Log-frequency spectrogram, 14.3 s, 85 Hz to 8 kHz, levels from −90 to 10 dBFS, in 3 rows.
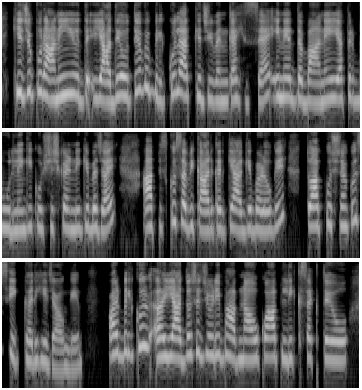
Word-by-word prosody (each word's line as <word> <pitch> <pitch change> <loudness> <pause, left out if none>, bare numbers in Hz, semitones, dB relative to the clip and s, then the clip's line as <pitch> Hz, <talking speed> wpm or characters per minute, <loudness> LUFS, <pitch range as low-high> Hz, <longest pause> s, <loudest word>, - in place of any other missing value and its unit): कि 315 0 +6
जो 320 +3 +2
पुरानी 285 -1 +3
द 250 +1 0
यादें 235 0 +3
होती 280 +2 +2
हैं 340 - 0
वो 375 - -1
बिल्कुल 285 +3 -3
आपके 275 -2 +3
जीवन 230 -1 -3
का 240 - +4
हिस्सा 225 -2 -3
है। 275 - +1
इन्हें 260 -1 +2
दबाने 225 -1 +1
या 250 0 +2
फिर 265 - -5
भूलने 235 -2 -2
की 250 +3 -4
कोशिश 255 0 -4
करने 245 -2 -2
के 265 +2 -5
बजाय, 255 +2 +1 0.4
आप 260 +1 +6
इसको 315 +5 -6
सविकार 260 -6 +2
करके 245 0 -2
आगे 240 0 +1
बढ़ोगे 235 +8 -1 0.3
तो 275 - +3
आप 270 0 +6
कुछ 280 -1 -4
ना 270 - 0
कुछ 325 +4 -5
सीख 270 -8 -2
कर 230 -3 -3
ही 230 -1 -5
जाओगे। 175 -2 -7 0.4
और 295 - +4
बिल्कुल 315 +7 -1
अ, 250 - +3
यादों 265 0 +4
से 315 +2 -3
जुड़ी 285 0 -2
भावनाओं 245 -3 0
को - - -2
आप 260 0 +2
लिख 245 0 -5
सकते 250 -1 -3
हो, 230 0 -1
255 Hz, 215 wpm, -22 LUFS, 235-275 Hz, 0.4 s, कि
